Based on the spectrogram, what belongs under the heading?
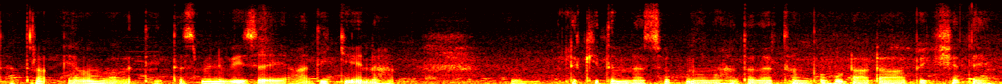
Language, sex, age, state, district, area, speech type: Sanskrit, male, 18-30, Odisha, Bhadrak, rural, spontaneous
